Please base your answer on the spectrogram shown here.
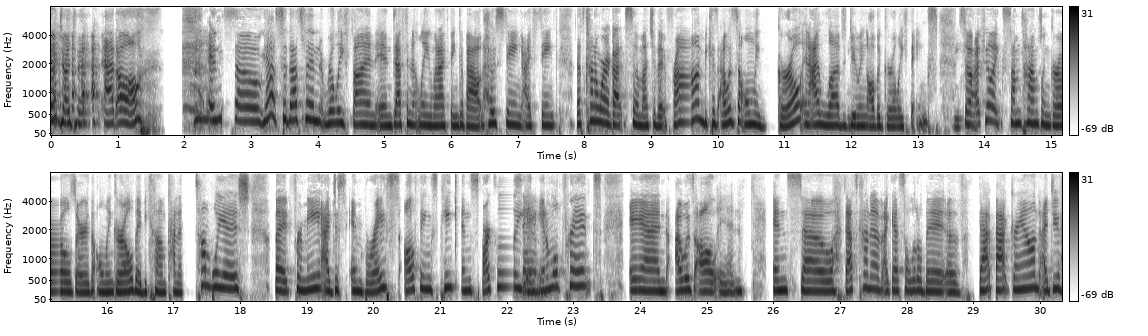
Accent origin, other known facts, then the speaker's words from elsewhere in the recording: Alexandria, Louisiana, United States; Well, I tore, like you said, I grew up in Alexandria, Louisiana, went to LSU.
